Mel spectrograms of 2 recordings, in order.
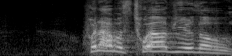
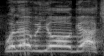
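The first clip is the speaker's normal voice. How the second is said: louder, higher retold challenge; cool defiance; 4 semitones higher, 6 dB louder than usual. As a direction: imitate a mother coolly standing her ground. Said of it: "My mother was cool".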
